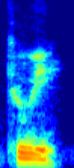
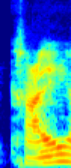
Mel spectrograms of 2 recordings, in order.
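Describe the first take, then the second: First: It sounds like 'koo-ee', with an 'oo' sound. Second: It sounds like 'kai', rhyming with 'eye'. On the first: The speaker calls it right. "I bet you he's right. Nope, Kui" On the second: The speaker calls it wrong. "Kai Kai, I think is how you pronounce it"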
